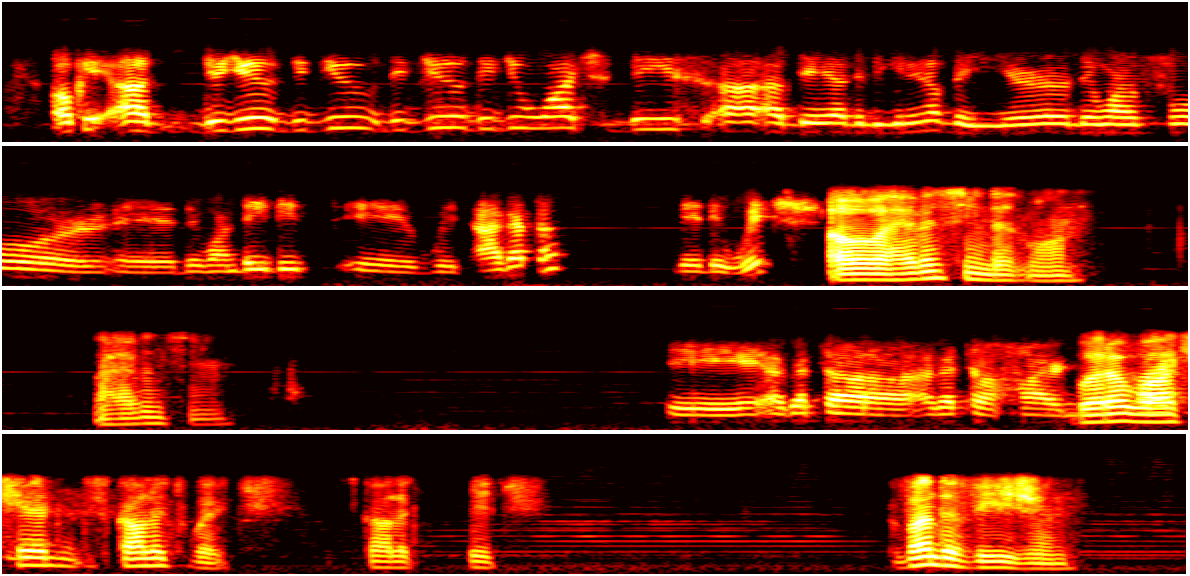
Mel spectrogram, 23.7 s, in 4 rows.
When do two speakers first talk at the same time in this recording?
17.2 s

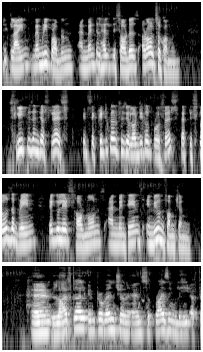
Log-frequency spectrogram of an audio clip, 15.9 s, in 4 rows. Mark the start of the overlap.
none

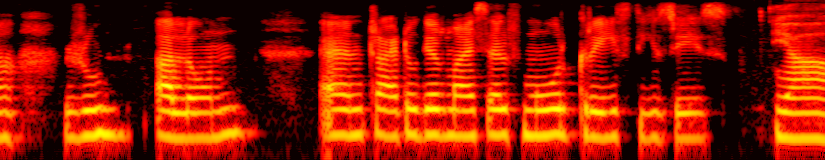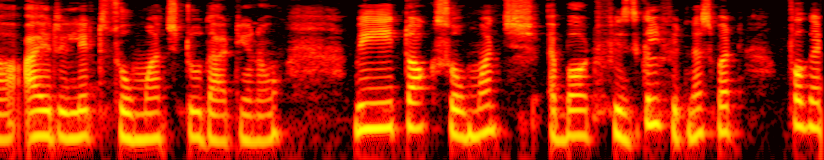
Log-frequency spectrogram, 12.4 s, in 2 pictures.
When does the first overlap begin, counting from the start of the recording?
none

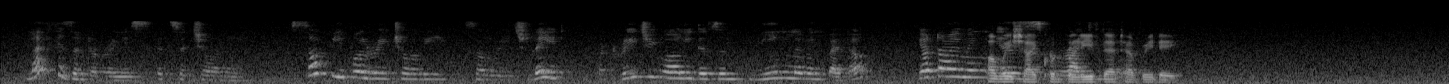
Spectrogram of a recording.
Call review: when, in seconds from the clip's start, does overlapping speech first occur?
9.9 s

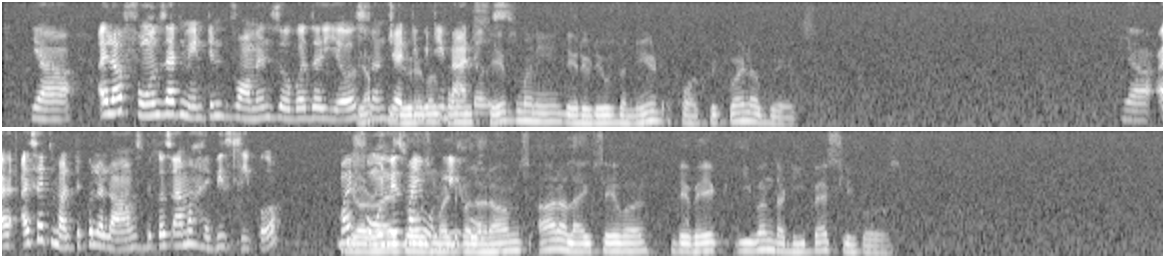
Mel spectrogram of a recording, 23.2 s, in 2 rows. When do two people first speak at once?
3.5 s

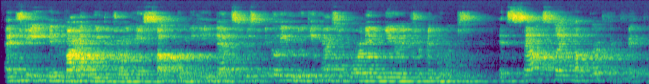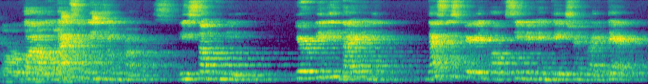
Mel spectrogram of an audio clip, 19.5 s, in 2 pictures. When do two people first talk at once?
10.0 s

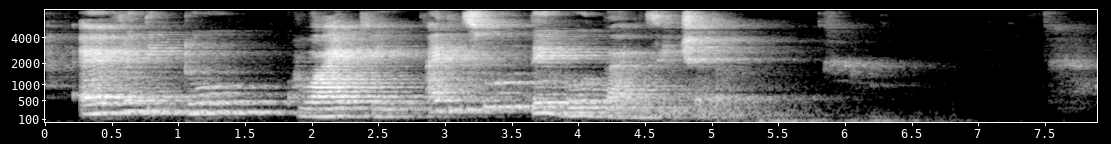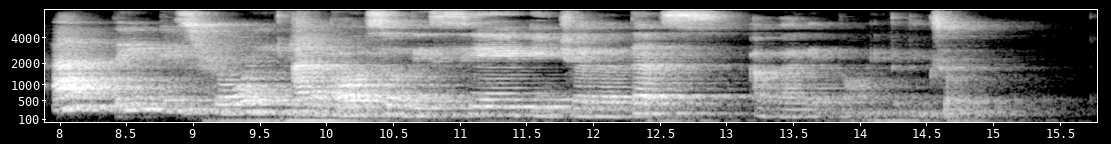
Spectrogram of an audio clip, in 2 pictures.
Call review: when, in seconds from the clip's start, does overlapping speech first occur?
8.9 s

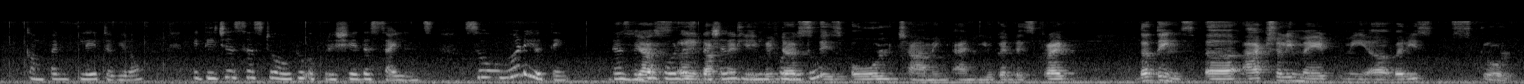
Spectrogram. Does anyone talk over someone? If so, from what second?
6.2 s

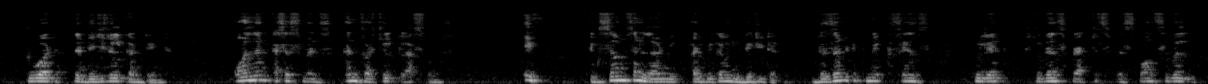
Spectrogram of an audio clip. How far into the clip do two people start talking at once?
none

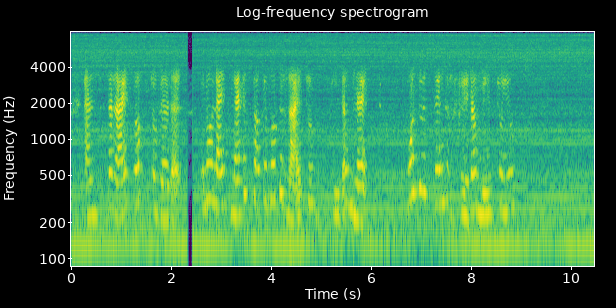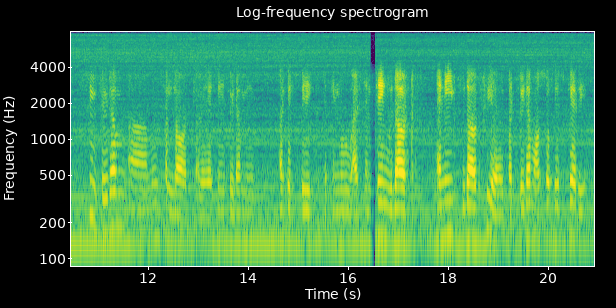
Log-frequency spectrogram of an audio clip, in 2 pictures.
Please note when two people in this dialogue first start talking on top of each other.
none

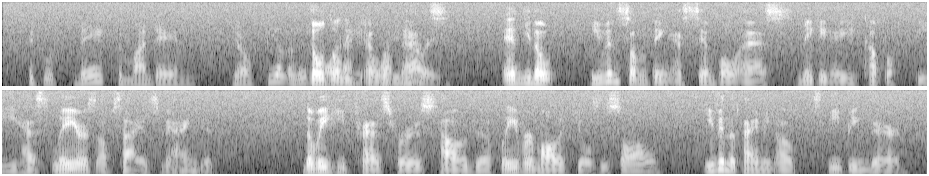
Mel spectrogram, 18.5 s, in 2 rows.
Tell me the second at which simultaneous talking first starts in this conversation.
3.1 s

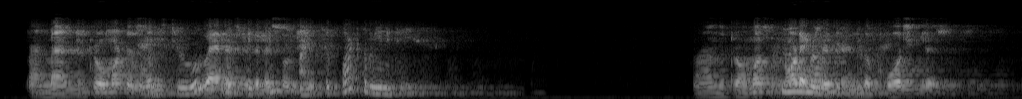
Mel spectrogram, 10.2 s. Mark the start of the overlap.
1.4 s

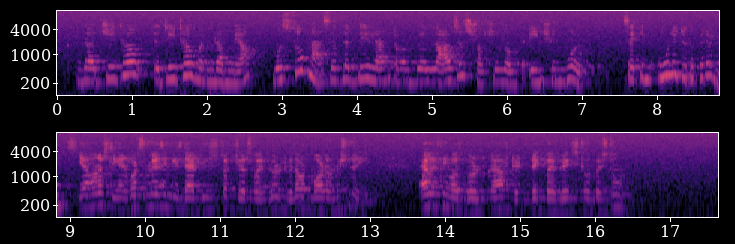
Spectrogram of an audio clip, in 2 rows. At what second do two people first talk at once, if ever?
none

